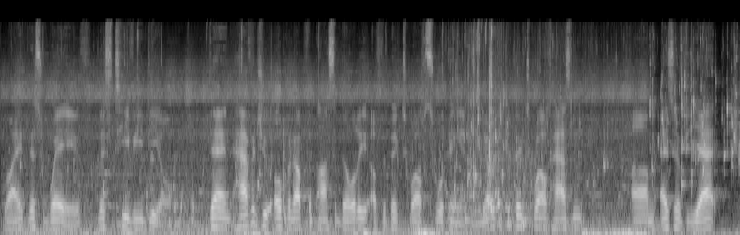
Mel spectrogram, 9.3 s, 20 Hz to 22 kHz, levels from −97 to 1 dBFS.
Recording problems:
rain or running water; loud; throughout; 7 dB below the speech

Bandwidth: 15 kHz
